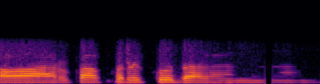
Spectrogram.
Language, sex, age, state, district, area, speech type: Santali, female, 60+, West Bengal, Purba Bardhaman, rural, conversation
